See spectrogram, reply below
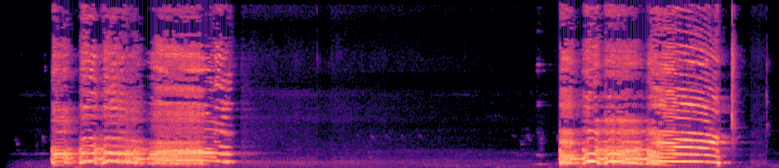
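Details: Rooster crowing before dawn on a cool morning: two loud, harsh, drawn-out crows, each about two seconds long, separated by a few seconds of silence. The second crow ends in rising strained notes.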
